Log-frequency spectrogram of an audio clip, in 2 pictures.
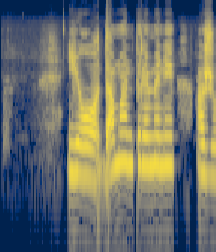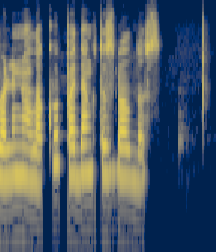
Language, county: Lithuanian, Marijampolė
